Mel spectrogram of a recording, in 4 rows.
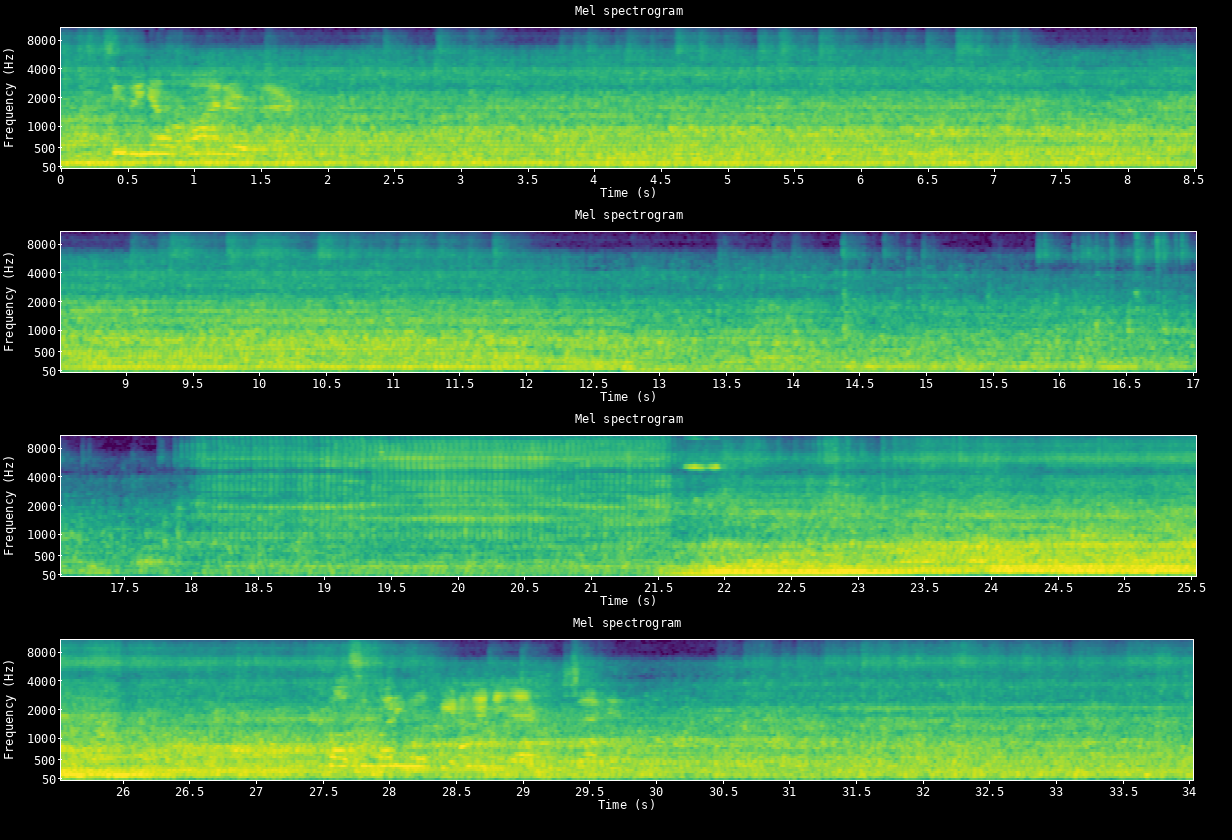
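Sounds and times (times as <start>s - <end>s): vehicle engine running: 0.0s - 34.0s.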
